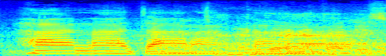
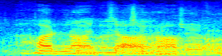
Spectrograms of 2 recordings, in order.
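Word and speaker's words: Hanacaraka: juga pakai tapi pakainya Hana Caraka lah. Padahal tulisannya di sini pun hana caraka. Iya cuma pengucapan. Tapi kalau kita yang bahasa yang Jawa Tengah Jawa Timur itu bacanya Honocoro.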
